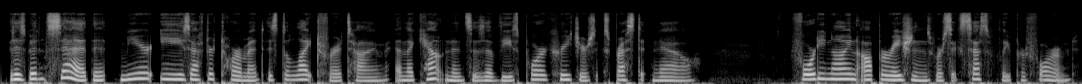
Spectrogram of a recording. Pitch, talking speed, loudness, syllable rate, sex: 210 Hz, 165 wpm, -21 LUFS, 5.5 syllables/s, female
